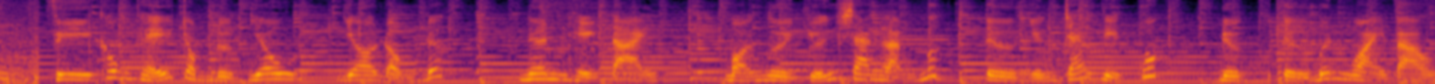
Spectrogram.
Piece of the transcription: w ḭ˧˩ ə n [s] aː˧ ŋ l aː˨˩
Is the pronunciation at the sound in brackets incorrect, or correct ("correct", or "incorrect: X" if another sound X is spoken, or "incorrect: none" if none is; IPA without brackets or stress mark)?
correct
